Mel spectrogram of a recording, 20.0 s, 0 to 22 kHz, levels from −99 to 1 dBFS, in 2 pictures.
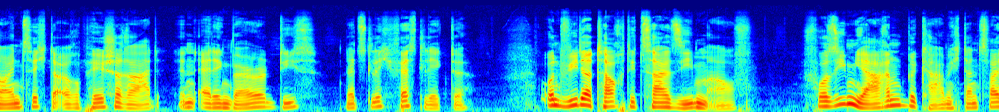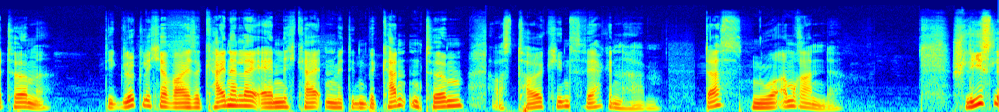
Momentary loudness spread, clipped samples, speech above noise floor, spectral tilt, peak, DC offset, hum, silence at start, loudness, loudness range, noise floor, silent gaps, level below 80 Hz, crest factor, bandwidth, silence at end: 16 LU; under 0.1%; 43 dB; -5.5 dB/octave; 0 dBFS; under 0.1%; none; 0 s; -21 LUFS; 5 LU; -63 dBFS; none; -46 dBFS; 20 dB; 14.5 kHz; 0 s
